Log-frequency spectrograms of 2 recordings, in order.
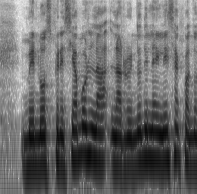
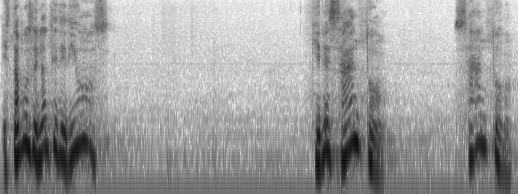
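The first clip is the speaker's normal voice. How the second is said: reverent awe; 6 semitones higher, 3 dB quieter, slower than usual. Real, not acted. Awed reminder of God's holiness.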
